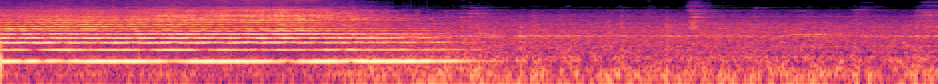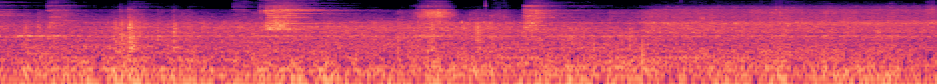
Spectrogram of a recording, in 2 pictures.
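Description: A DEMU train's horn sounds one long steady blast of about three and a half seconds as the train departs. The train then rolls on with a steady rumble and scattered clanks of wheels over rail joints.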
